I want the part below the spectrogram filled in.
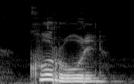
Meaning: king
- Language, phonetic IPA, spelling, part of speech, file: Ukrainian, [kɔˈrɔlʲ], король, noun, Uk-король.ogg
